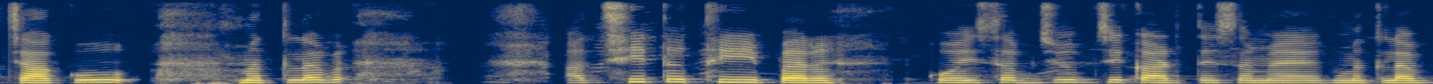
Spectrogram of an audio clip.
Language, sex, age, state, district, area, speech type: Hindi, female, 30-45, Uttar Pradesh, Jaunpur, rural, spontaneous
